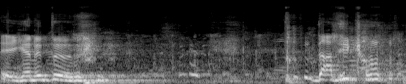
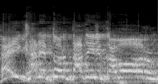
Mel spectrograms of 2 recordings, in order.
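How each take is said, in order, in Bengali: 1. এটি ভীরু ও দ্বিধাগ্রস্তভাবে আবৃত্ত হচ্ছে, যেন কেউ লাজুক। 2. এটি উচ্চস্বরের রাজনৈতিক বক্তৃতার মতো উচ্চারিত হচ্ছে। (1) "লাজুক একটা যুবক আসছে, তার আবৃত্তির ঢং ছিল এরকম" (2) "নেতাদের তো সবসময় বক্তব্য দিয়ে অভ্যাস"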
